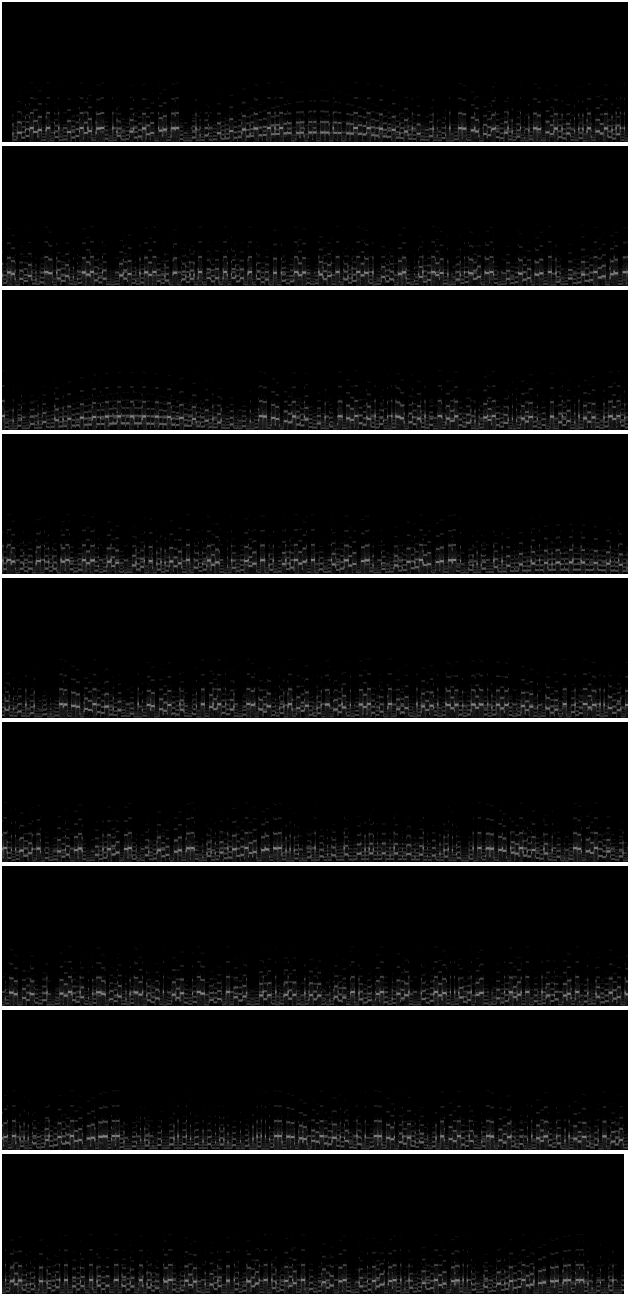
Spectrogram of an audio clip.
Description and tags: Computer sounds made by me with synthesizer. Look for more my computer sounds.
trek, sounds, computer, star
